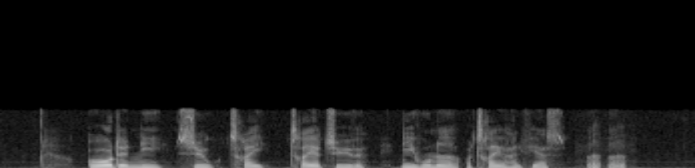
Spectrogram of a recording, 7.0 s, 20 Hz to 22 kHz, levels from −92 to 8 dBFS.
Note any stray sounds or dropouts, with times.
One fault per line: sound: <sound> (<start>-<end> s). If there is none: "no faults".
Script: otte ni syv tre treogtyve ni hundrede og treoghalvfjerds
sound: laugh (5.9-6.3 s)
